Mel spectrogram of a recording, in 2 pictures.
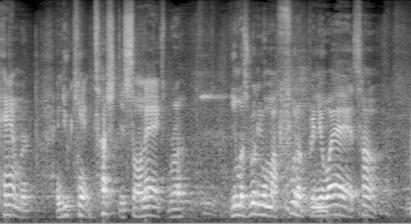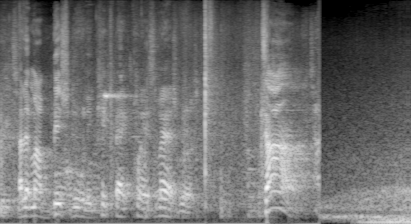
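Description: A young man raps loudly and with energy into a microphone.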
